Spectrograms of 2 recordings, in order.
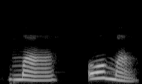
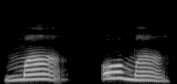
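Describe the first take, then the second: First: Drawn-out groan for mother, slow; slow moaning cry. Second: Calling out for mother in pain, louder; a groaning cry for mom. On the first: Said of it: "जोर से चिल्लाता है". (धीमे-धीमे कराहती पुकार) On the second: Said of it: "जोर से कराहकर". (दर्द से कराहते हुए ज़ोर से पुकार) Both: Retold or imitated.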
